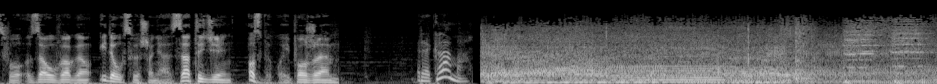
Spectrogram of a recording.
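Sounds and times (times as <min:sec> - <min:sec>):
speech: 0:00.0 - 0:03.5, 0:04.2 - 0:05.3
speedway motorcycle engines roaring and revving: 0:04.8 - 0:09.3.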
